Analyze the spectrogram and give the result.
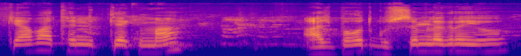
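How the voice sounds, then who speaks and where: A man's voice: fairly high pitch, steady tone, moderate pace, muffled recording, slight background noise, close to an everyday voice. A man voicing a proud, poor village father. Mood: caring. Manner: loud, earnest, gentle to his daughter.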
